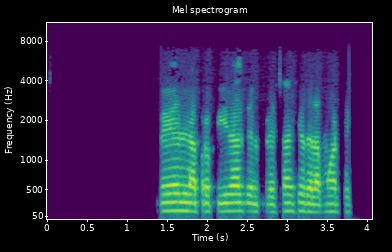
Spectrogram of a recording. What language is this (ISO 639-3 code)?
spa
